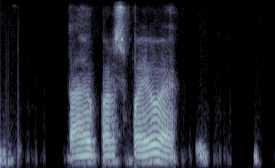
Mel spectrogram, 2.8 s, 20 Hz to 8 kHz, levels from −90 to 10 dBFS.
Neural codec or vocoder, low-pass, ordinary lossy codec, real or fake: none; 7.2 kHz; Opus, 16 kbps; real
